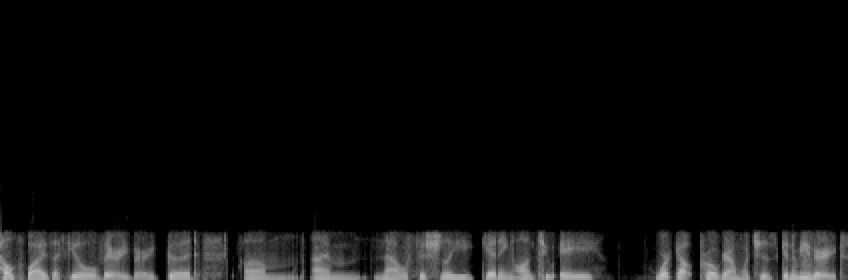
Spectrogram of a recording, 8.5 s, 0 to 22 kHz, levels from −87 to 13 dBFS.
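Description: Bluetooth CVSD headset codec, throughout: the speech is squeezed into a 200 Hz to 3.6 kHz line band, which fits 64 kbps CVSD. Its one-bit adaptive steps leave granular hiss, scratchy sibilants and distortion on loud highs.

Bit errors on a Bluetooth voice link at 1.96 to 2.07 s (after "I feel very very"), 5.33 to 5.42 s (between "I'm now officially getting" and "a workout program"), and 8.01 to 8.13 s: at roughly 2, 1.5 and 2 percent error rates respectively, flipped bits each nudge the signal slightly, producing brief rushing crackle rather than sharp clicks.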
